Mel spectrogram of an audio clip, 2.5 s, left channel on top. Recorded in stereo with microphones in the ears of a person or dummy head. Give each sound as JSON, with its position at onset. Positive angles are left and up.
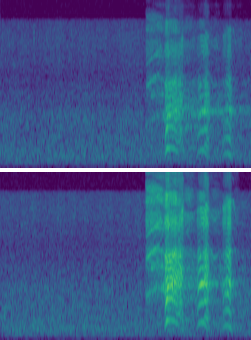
{"t": 1.5, "sound": "laughter", "side_deg": -35, "distance_m": 0.8}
